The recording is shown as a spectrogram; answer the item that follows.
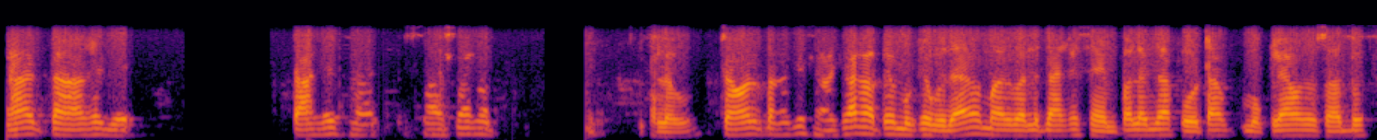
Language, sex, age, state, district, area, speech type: Sindhi, male, 18-30, Maharashtra, Thane, urban, conversation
